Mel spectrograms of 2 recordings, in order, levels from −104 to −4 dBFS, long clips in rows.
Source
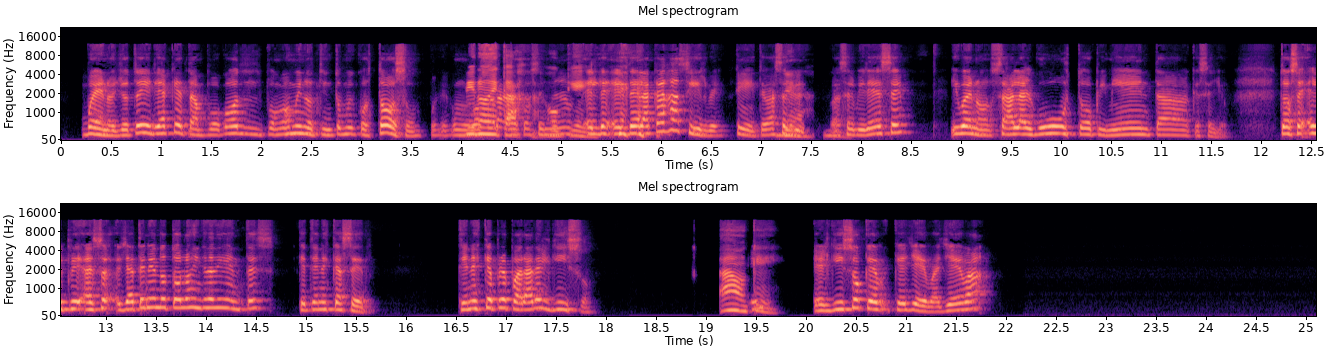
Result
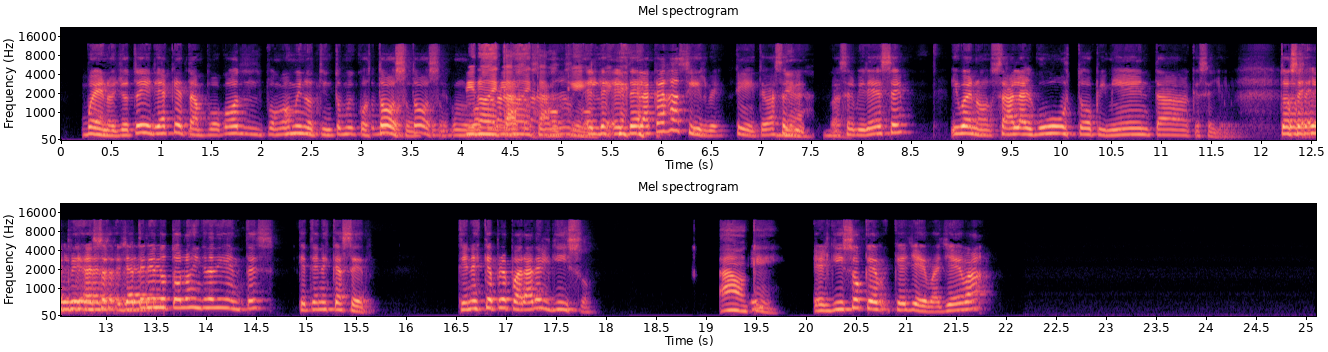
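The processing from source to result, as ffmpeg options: ffmpeg -i in.wav -filter_complex "[0:a]asplit=3[link_01][link_02][link_03];[link_01]afade=type=out:start_time=3.1:duration=0.02[link_04];[link_02]aecho=1:1:335:0.447,afade=type=in:start_time=3.1:duration=0.02,afade=type=out:start_time=5.49:duration=0.02[link_05];[link_03]afade=type=in:start_time=5.49:duration=0.02[link_06];[link_04][link_05][link_06]amix=inputs=3:normalize=0,asettb=1/sr,asplit=3[link_07][link_08][link_09];[link_07]atrim=end=11.564[link_10];[link_08]atrim=start=11.56:end=13.58,asetpts=PTS-STARTPTS,afade=type=in:duration=0.004:curve=qsin,afade=type=out:start_time=2.016:duration=0.004:curve=qsin,asplit=2[link_11][link_12];[link_12]adelay=69,lowpass=frequency=1800:poles=1,volume=-3.5dB,asplit=2[link_13][link_14];[link_14]adelay=69,lowpass=frequency=1800:poles=1,volume=0.49,asplit=2[link_15][link_16];[link_16]adelay=69,lowpass=frequency=1800:poles=1,volume=0.49,asplit=2[link_17][link_18];[link_18]adelay=69,lowpass=frequency=1800:poles=1,volume=0.49,asplit=2[link_19][link_20];[link_20]adelay=69,lowpass=frequency=1800:poles=1,volume=0.49,asplit=2[link_21][link_22];[link_22]adelay=69,lowpass=frequency=1800:poles=1,volume=0.49[link_23];[link_11][link_13][link_15][link_17][link_19][link_21][link_23]amix=inputs=7:normalize=0,atrim=end_sample=89082[link_24];[link_09]atrim=start=13.576[link_25];[link_10][link_24]acrossfade=duration=0.004:curve1=hsin:curve2=qsin[link_26];[link_26][link_25]acrossfade=duration=0.004:curve1=qsin:curve2=hsin" out.wav

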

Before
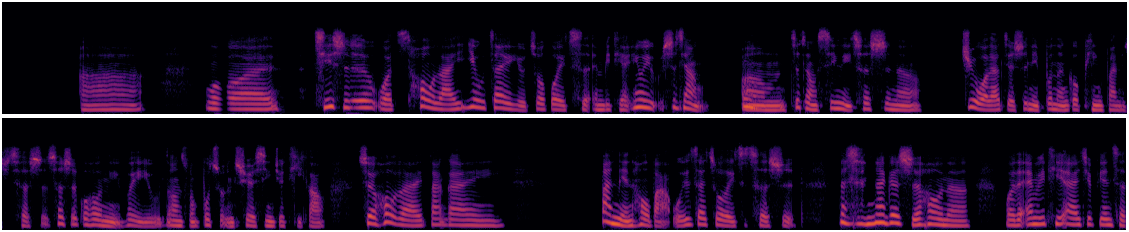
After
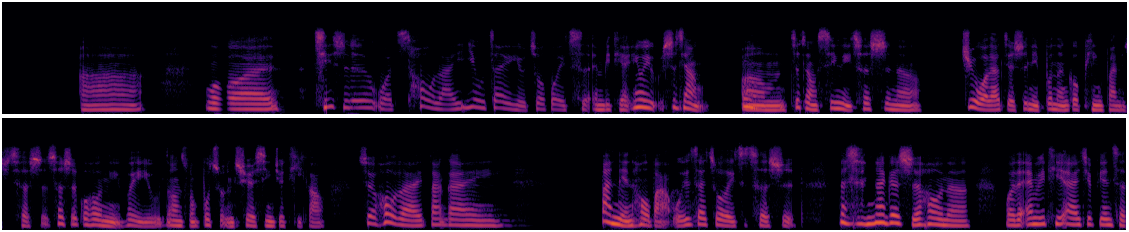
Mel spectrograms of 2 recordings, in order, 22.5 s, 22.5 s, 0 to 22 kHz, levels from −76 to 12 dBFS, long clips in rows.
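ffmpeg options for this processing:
ffmpeg -i in.wav -filter_complex "[0:a]asettb=1/sr,asplit=3[link_01][link_02][link_03];[link_01]atrim=end=3.254[link_04];[link_02]atrim=start=3.25:end=5.87,asetpts=PTS-STARTPTS,afade=type=in:duration=0.004:curve=qsin,afade=type=out:start_time=2.616:duration=0.004:curve=qsin,acompressor=threshold=-35dB:ratio=10:attack=3.2:release=140:knee=1:detection=peak[link_05];[link_03]atrim=start=5.866[link_06];[link_04][link_05]acrossfade=duration=0.004:curve1=hsin:curve2=qsin[link_07];[link_07][link_06]acrossfade=duration=0.004:curve1=qsin:curve2=hsin,asettb=1/sr,asplit=3[link_08][link_09][link_10];[link_08]atrim=end=15.604[link_11];[link_09]atrim=start=15.6:end=18.22,asetpts=PTS-STARTPTS,afade=type=in:duration=0.004:curve=qsin,afade=type=out:start_time=2.616:duration=0.004:curve=qsin,asplit=2[link_12][link_13];[link_13]adelay=153,lowpass=frequency=4100:poles=1,volume=-23dB,asplit=2[link_14][link_15];[link_15]adelay=153,lowpass=frequency=4100:poles=1,volume=0.34[link_16];[link_12][link_14][link_16]amix=inputs=3:normalize=0,atrim=end_sample=115542[link_17];[link_10]atrim=start=18.216[link_18];[link_11][link_17]acrossfade=duration=0.004:curve1=hsin:curve2=qsin[link_19];[link_19][link_18]acrossfade=duration=0.004:curve1=qsin:curve2=hsin,asplit=2[link_20][link_21];[link_20]atrim=end=15.03,asetpts=PTS-STARTPTS,afade=type=out:start_time=14.04:duration=0.99:curve=qua:silence=0.473151[link_22];[link_21]atrim=start=15.03,asetpts=PTS-STARTPTS,afade=type=in:duration=0.004:curve=hsin:silence=0.473151[link_23];[link_22][link_23]concat=n=2:v=0:a=1" out.wav

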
